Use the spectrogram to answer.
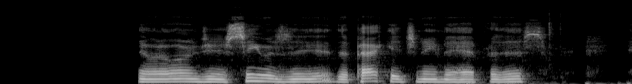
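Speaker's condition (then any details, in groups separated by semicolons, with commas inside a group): Parkinson's disease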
